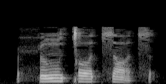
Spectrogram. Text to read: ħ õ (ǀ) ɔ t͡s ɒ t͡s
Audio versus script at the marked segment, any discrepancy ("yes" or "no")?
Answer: no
